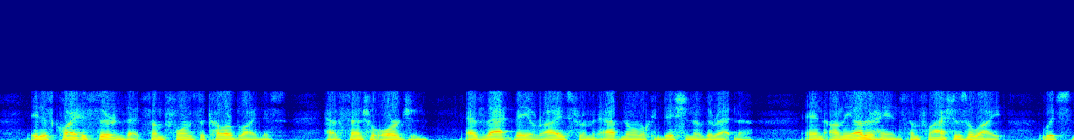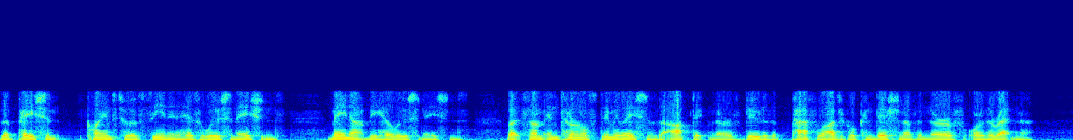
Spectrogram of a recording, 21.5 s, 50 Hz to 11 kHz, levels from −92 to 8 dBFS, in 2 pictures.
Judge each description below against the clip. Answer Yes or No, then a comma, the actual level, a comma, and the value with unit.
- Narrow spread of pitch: Yes, narrow, 1.9 semitones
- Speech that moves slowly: No, average, 185 wpm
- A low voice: Yes, low, 105 Hz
